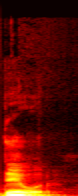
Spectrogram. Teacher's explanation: খাঁটি বাংলা শব্দে এ ধ্বনির উচ্চারণ বিবৃত হয় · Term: বিবৃত উচ্চারণ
